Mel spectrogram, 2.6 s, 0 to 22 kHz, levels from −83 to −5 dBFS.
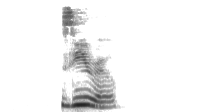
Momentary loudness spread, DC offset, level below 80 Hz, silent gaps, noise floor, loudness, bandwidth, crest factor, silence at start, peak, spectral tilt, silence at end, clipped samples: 18 LU; under 0.1%; -78 dBFS; none; under -90 dBFS; -22 LUFS; 16.5 kHz; 22 dB; 0.75 s; -8 dBFS; -2 dB/octave; 1.1 s; under 0.1%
